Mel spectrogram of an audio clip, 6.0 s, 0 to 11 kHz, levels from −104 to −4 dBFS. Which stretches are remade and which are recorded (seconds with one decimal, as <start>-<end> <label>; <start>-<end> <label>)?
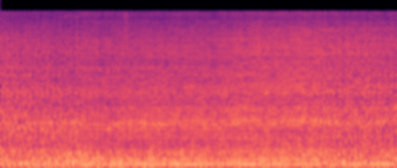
0.0-1.2 recorded; 1.2-4.8 remade; 4.8-6.0 recorded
